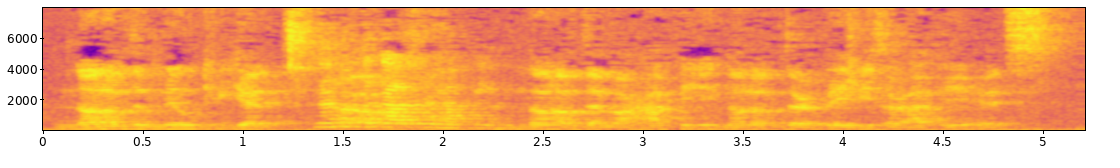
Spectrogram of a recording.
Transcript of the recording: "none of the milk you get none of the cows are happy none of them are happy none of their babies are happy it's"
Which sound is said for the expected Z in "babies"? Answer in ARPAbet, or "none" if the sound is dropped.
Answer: Z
